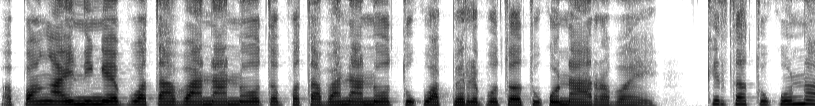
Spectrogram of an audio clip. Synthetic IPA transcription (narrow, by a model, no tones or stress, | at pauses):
a̰paŋajniŋe̞puataβanano̞tapuataβanano̞tːukuape̞ɾe̞po̞tatukunaɾaβae | kiɾtatukuna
